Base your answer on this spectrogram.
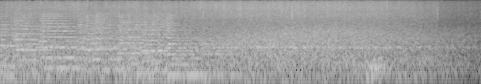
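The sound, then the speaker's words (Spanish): Heavy rain pours down through the night as a violent hurricane roars, a dense, steady hiss and drumming with deep rumbling underneath, loud and unbroken before easing off and fading toward the end. “El huracán ruge durante toda la noche con inusitada violencia. La lluvia semeja a un verdadero diluvio.”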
